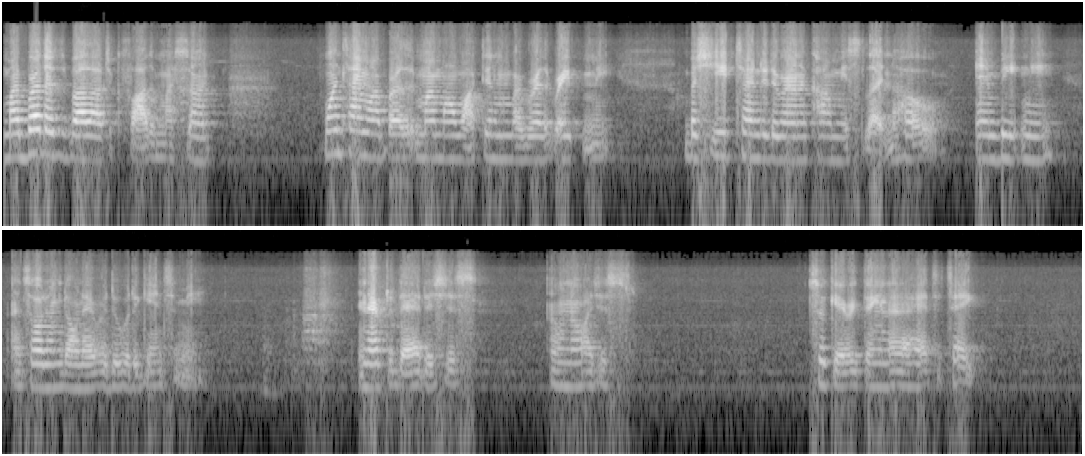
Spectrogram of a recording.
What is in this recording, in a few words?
girls voices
